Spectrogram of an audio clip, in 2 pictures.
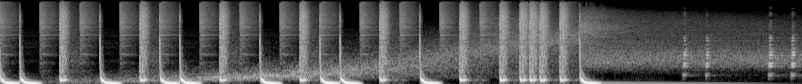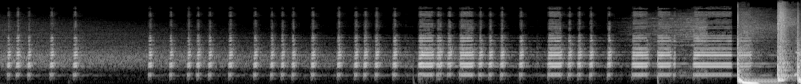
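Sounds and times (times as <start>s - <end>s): electronic music: 0.0s - 12.0s, 14.1s - 16.0s
truck air horn blasts: 9.5s - 15.5s.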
